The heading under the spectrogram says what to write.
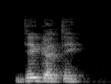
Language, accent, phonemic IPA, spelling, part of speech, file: French, Canada, /de.ɡɔ.te/, dégoter, verb, LL-Q150 (fra)-dégoter.wav
- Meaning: to dig up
